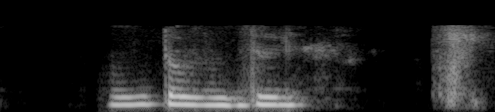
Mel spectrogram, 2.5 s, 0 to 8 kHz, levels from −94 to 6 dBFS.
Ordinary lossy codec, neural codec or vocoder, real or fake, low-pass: AAC, 16 kbps; codec, 24 kHz, 0.9 kbps, WavTokenizer, medium speech release version 1; fake; 7.2 kHz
